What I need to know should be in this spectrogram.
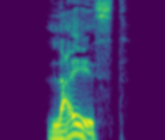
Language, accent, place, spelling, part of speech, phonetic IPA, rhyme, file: German, Germany, Berlin, leihst, verb, [laɪ̯st], -aɪ̯st, De-leihst.ogg
- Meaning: second-person singular present of leihen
